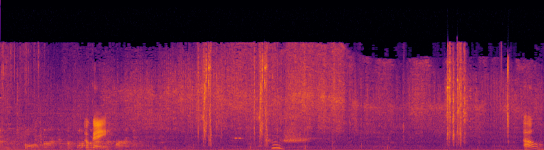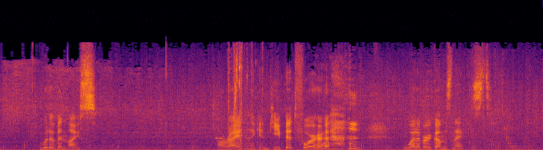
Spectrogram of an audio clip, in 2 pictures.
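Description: A young woman speaks calmly into a close microphone, in short phrases.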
